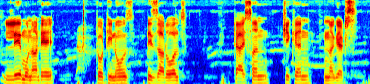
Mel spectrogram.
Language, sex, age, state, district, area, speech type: Urdu, male, 18-30, Bihar, Saharsa, rural, spontaneous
